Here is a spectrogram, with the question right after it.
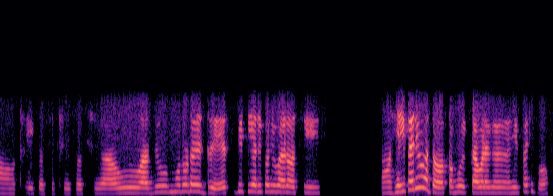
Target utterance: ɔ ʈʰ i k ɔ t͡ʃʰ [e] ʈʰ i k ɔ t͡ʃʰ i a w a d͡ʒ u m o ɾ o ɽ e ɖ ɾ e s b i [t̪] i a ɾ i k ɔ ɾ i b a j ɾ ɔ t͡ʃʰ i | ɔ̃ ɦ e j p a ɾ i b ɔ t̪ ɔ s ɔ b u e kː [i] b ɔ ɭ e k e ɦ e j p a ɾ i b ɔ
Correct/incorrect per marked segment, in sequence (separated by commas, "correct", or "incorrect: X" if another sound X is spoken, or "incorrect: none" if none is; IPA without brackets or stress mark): incorrect: i, correct, incorrect: a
